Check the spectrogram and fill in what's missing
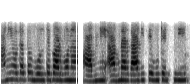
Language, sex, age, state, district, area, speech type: Bengali, female, 30-45, West Bengal, Darjeeling, rural, conversation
